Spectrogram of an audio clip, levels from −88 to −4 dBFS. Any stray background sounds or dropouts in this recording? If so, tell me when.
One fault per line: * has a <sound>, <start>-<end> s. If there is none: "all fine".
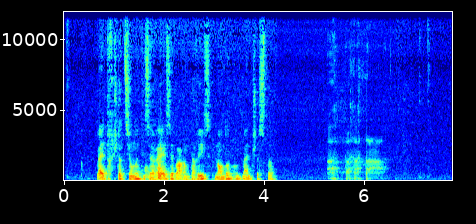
* has a laugh, 5.3-6.6 s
